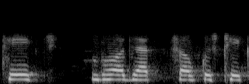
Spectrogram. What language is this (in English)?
Maithili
